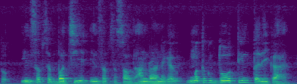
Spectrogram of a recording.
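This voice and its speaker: A man's voice: a little high, steady tone, normal speed, dark tone. A man, explaining in an informal, repetitive tutorial style as a video host. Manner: informal, repetitive, rephrases often. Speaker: YouTube channel host. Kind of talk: explanatory scam-awareness tutorial.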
